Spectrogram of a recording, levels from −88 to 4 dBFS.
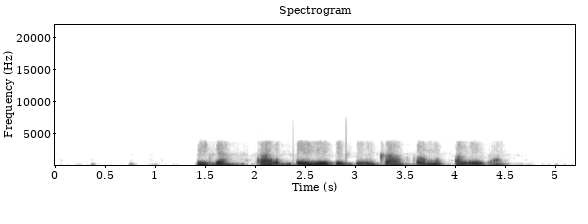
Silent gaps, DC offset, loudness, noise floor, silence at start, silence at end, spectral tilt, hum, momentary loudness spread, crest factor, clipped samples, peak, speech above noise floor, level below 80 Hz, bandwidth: none; under 0.1%; -20 LUFS; -78 dBFS; 1.4 s; 0.7 s; -13 dB/octave; none; 10 LU; 18 dB; under 0.1%; -2 dBFS; 59 dB; -54 dBFS; 3.8 kHz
